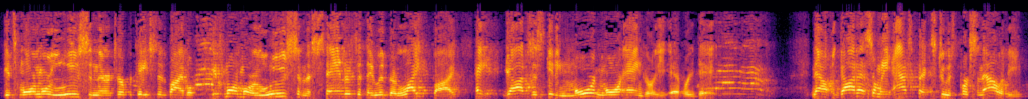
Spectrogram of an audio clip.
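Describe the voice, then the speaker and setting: An American preacher with a high voice and lively intonation speaks at a moderate pace. He uses rhetorical questions and repetition to press his points emphatically. Faint background noise sits under the muffled, lo-fi recording.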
